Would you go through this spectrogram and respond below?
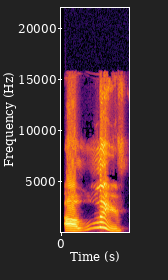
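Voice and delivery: loud scornful giant shout; giant yell. Acted. Giant scoffing at Mickey's leaf, loud shout. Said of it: "yelled the giant".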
